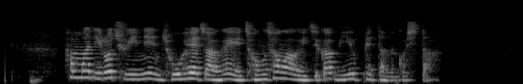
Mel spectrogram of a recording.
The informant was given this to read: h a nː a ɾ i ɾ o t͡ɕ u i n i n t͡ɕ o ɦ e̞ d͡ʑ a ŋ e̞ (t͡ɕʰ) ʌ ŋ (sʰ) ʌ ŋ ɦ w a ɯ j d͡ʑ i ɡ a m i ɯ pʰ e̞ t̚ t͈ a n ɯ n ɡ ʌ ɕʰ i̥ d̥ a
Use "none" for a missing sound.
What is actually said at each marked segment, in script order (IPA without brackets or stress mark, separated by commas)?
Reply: t͡ɕ, sʰ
